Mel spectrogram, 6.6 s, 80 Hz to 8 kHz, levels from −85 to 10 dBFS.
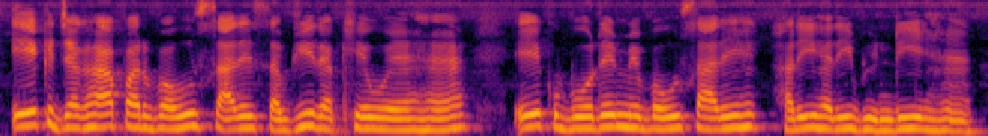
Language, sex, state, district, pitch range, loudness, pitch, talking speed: Hindi, female, Jharkhand, Deoghar, 195-225 Hz, -13 LUFS, 210 Hz, 175 wpm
